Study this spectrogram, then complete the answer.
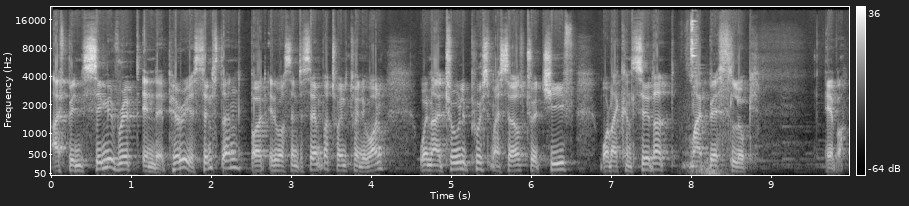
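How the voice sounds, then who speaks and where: With a non-native accent, a man speaks at a fairly high pitch and fairly quick pace, with lively intonation and very even loudness over noticeable background noise. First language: not English. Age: 30s. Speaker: male stripper and fitness vlogger. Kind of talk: vlog monologue. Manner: hesitant with frequent fillers.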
